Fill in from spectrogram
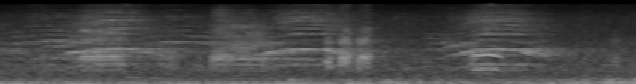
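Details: Flamingo flock at Philadelphia Zoo circling and wing-flapping together, producing overlapping nasal honks in three main bursts, harsh and goose-like, over a steady low background hum.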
